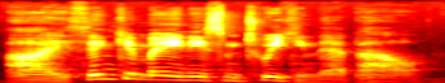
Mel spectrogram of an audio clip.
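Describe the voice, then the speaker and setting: A man's voice: medium pitch, wildly swooping pitch, normal speed, pushed and bright, voice pushed up. A man voicing a tough, weary woman fighter who talks in a blunt, crude, exasperated way. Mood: dry.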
